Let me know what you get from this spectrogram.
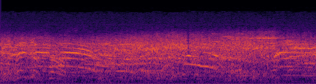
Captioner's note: crash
